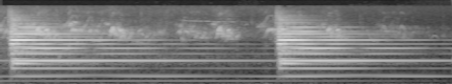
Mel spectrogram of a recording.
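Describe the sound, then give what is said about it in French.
A church bell strikes twice at night, about two seconds apart, each loud, resonant toll humming on with rich overtones that fade slowly. No voices accompany it. “Quand j'avais acheté la maison et quand j'ai dormi la première nuit, à ma surprise, j'entendais les cloches la nuit.”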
